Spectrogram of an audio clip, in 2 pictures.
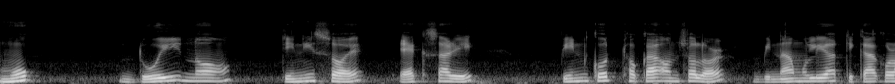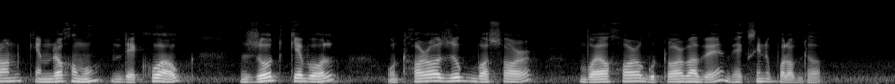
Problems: none marked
